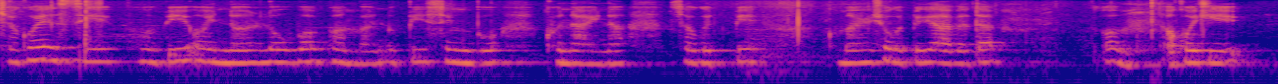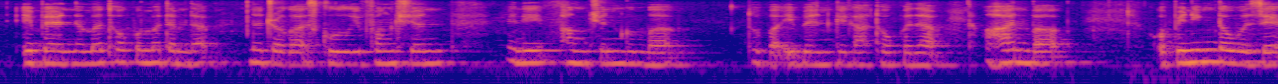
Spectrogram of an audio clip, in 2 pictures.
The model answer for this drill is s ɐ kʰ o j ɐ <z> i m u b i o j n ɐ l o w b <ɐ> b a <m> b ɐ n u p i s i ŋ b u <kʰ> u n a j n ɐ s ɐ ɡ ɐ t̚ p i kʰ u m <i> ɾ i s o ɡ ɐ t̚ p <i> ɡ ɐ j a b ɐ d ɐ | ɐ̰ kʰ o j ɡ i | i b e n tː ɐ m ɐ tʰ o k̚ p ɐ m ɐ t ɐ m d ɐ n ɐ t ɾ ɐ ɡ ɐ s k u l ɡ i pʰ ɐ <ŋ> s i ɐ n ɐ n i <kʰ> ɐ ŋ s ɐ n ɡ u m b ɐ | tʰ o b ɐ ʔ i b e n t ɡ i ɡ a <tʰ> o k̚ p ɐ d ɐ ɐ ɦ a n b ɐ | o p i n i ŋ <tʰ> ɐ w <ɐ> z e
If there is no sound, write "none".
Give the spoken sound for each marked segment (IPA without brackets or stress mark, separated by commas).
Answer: s, ɐ, m, kʰ, a, i, ŋ, pʰ, tʰ, t, ɐ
